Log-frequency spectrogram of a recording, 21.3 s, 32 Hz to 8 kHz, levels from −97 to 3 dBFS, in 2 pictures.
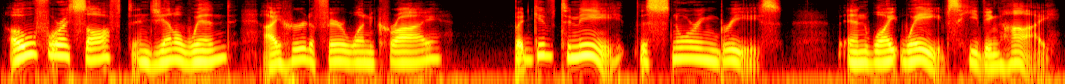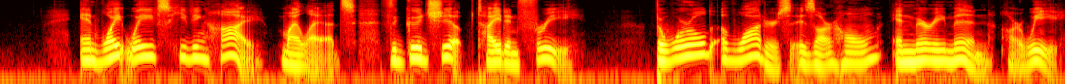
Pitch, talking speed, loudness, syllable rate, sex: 150 Hz, 140 wpm, -20 LUFS, 3.7 syllables/s, male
